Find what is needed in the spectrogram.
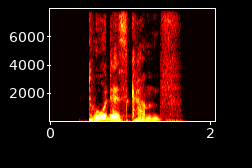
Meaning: agony, death throes
- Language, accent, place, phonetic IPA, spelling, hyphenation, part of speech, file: German, Germany, Berlin, [ˈtoːdəsˌkampf], Todeskampf, To‧des‧kampf, noun, De-Todeskampf.ogg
